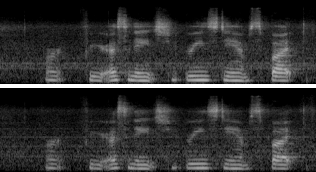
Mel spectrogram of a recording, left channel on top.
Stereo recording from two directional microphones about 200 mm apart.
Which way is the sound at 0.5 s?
35° left (ahead or behind).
